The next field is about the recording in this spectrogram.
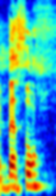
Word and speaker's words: Bethel: Can you say Bethel? Bethel. Now, that's the English pronunciation in the Hebrew. Two words, Beit El, house of God.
